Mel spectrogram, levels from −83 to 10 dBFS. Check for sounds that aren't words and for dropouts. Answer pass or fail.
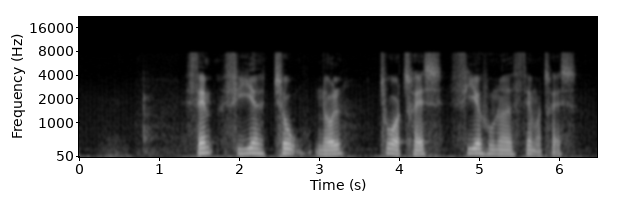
fail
